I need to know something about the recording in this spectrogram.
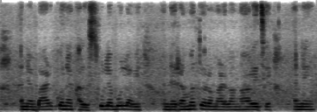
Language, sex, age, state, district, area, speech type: Gujarati, female, 18-30, Gujarat, Rajkot, rural, spontaneous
